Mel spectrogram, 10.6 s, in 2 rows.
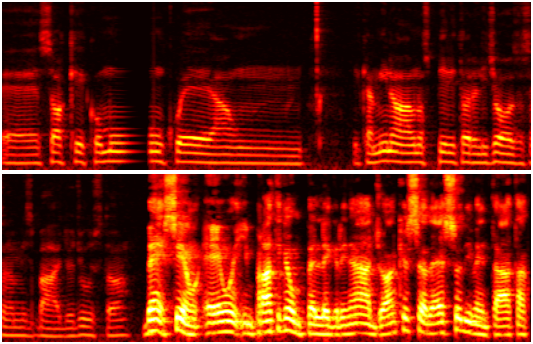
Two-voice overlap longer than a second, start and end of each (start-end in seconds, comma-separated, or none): none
